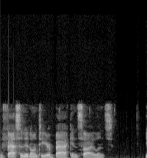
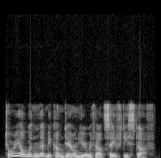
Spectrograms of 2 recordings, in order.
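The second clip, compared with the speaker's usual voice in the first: put-on higher child voice explaining; sheepish Frisk; 13 semitones higher, 4 dB louder than usual. A narrator's reading. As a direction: explain a bit embarrassed.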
